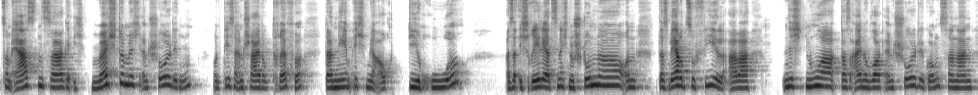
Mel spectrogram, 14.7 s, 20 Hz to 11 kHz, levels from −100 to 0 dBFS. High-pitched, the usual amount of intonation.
Yes: high, 215 Hz; average, 3.0 semitones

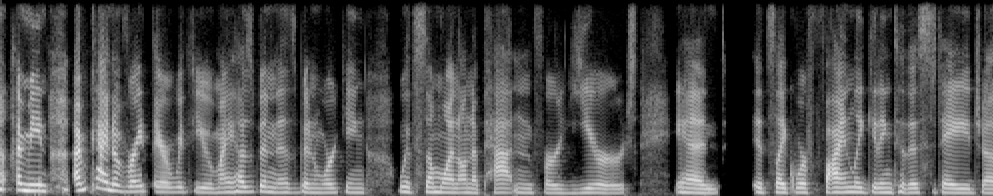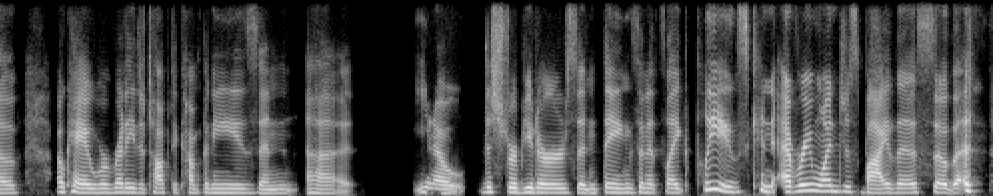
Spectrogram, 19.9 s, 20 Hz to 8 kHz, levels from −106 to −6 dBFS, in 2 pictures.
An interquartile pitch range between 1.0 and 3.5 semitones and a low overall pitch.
No: narrow, 2.6 semitones; medium, 180 Hz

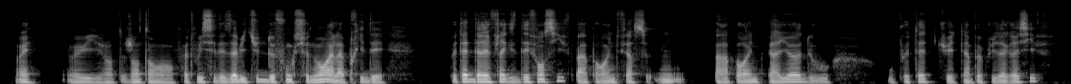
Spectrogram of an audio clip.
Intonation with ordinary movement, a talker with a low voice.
No: narrow, 2.0 semitones; low, 100 Hz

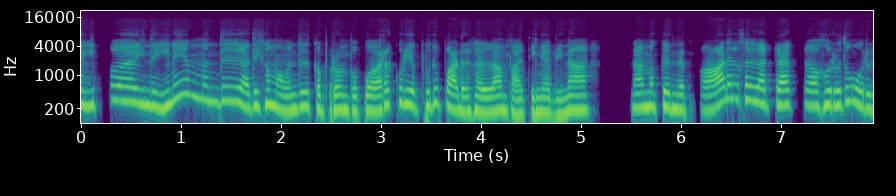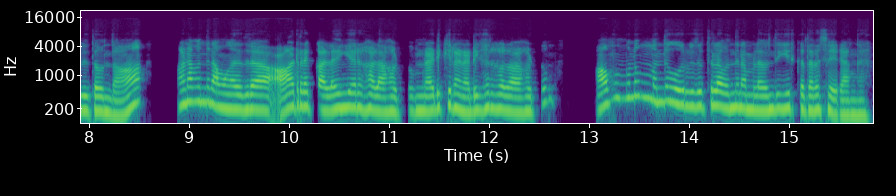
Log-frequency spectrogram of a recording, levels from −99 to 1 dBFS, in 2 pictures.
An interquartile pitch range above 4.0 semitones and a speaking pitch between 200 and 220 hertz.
Yes: average, 4.7 semitones; high, 205 Hz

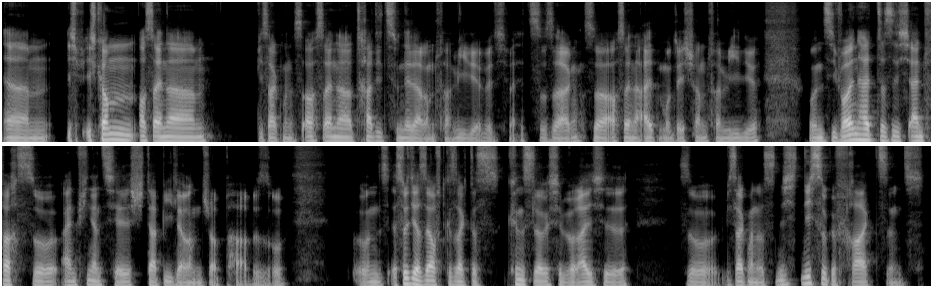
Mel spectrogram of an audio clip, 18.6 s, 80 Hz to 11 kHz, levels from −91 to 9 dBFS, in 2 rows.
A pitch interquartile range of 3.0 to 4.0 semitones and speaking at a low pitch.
No: narrow, 2.6 semitones; very low, 95 Hz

